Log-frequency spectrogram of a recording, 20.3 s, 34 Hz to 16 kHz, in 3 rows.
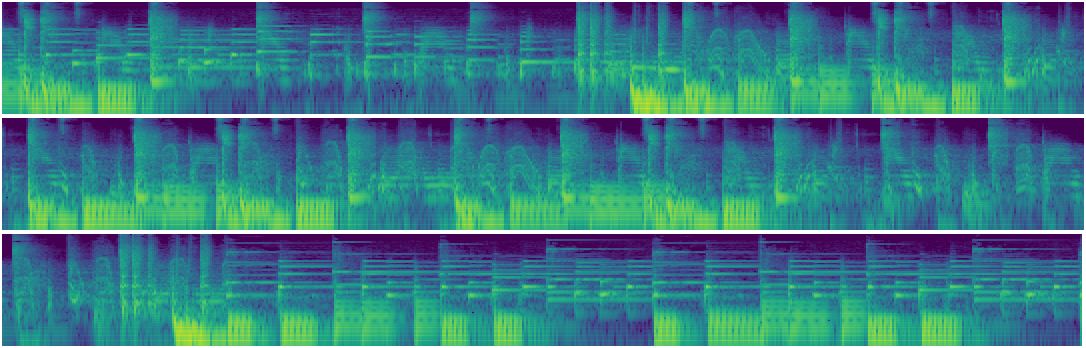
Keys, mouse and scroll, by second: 1.8 click, 4.4-8.0 drag, 8.5 click, 9.2 shift+click, 10.0 click, 11.7 shift+click, 13.6 click, 16.7 click, 20.0-20.2 drag.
